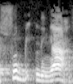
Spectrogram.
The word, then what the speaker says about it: sublinhar: ou seja sub bli o povo passou a dizer bli que não é uma pronúncia perfeita né pronúncia perfeita su linhar destacando levemente Então como o l é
